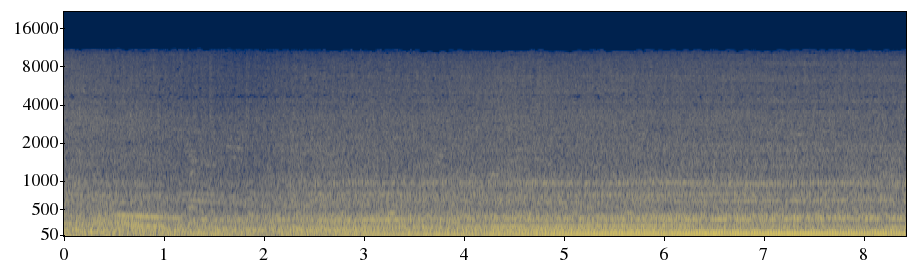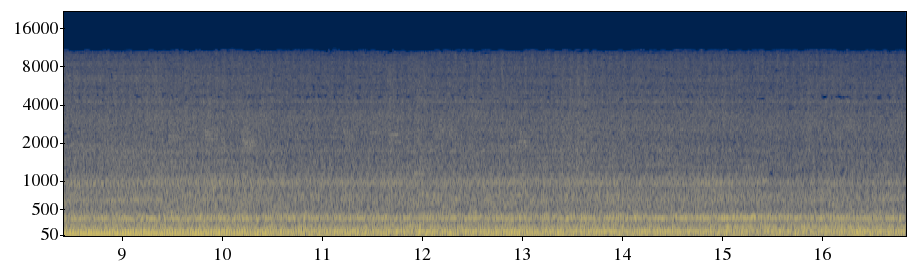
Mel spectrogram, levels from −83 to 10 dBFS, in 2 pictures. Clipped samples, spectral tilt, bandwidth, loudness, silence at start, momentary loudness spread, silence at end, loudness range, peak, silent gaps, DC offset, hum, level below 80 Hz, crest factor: under 0.1%; -7 dB/octave; 11 kHz; -15 LUFS; 0 s; 5 LU; 0 s; 4 LU; -2 dBFS; none; 1%; none; -18 dBFS; 12 dB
